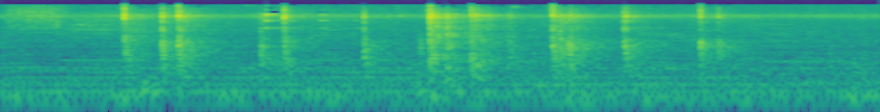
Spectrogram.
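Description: Air hockey mallets and puck striking in a fast rally, a quick irregular series of sharp clacks, over background music.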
